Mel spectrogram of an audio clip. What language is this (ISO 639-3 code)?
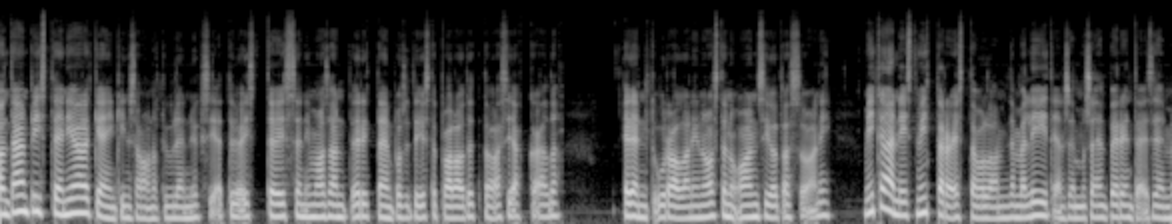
fin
